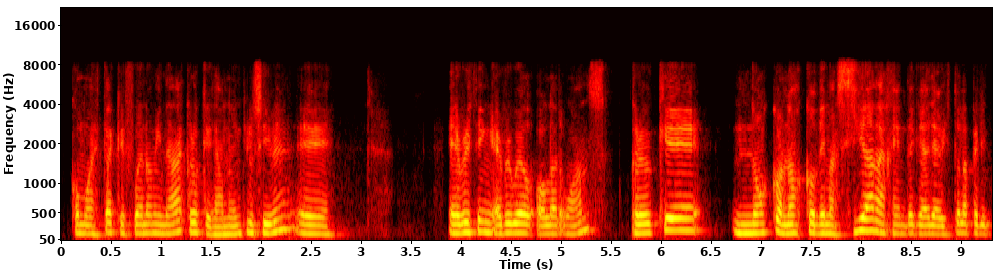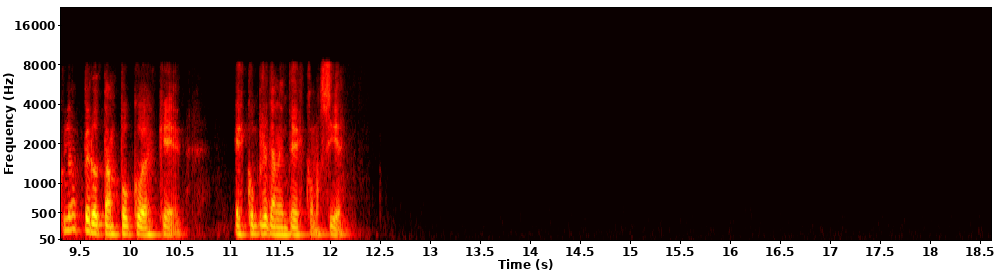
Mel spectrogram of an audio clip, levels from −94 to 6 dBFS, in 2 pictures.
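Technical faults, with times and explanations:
Throughout, Opus voice compression: the speech is muffled above 8 kHz and sounds heavily hoarse and slightly robotic. The codec's SILK linear-prediction mode models the voice as a filter driven by a coarsely coded excitation signal, which fits a bitrate near 10 kbps. Plain low-pass filtering would only dull the sound; this hoarse, synthetic grain is what marks it as a low-rate speech codec.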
